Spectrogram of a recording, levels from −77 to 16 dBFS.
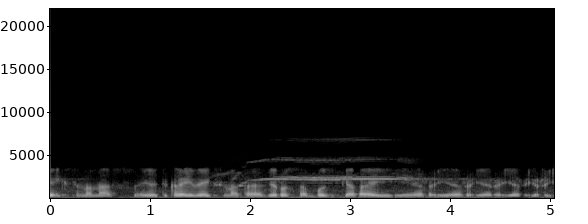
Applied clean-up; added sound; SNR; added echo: none; Animal; 15 dB; none.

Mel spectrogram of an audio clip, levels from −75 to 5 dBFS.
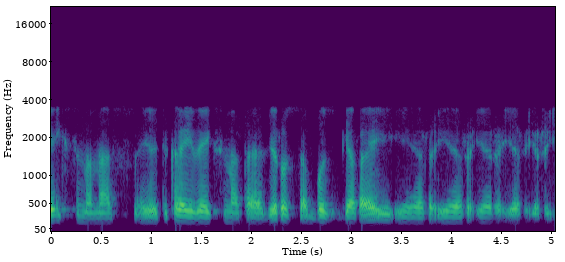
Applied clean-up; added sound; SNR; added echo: none; none; none; none.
